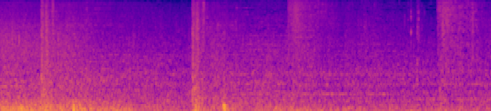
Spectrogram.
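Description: A heavy blade strikes the beast with sharp clangs.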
